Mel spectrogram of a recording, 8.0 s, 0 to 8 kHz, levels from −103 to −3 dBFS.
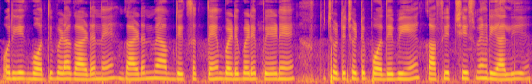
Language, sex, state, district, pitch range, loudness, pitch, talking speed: Hindi, male, Rajasthan, Jaipur, 190-210 Hz, -17 LUFS, 200 Hz, 210 wpm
